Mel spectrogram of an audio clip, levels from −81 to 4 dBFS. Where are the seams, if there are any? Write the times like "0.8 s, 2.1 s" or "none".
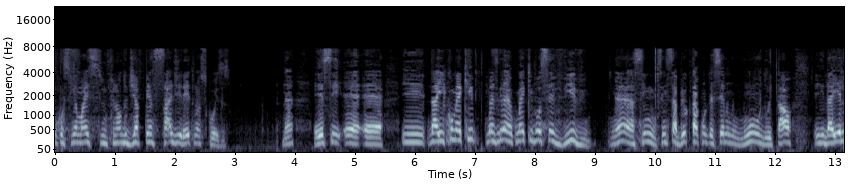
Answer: none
